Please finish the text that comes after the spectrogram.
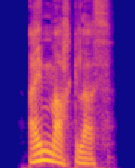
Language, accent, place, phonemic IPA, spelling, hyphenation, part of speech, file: German, Germany, Berlin, /ˈaɪ̯nmaxˌɡlaːs/, Einmachglas, Ein‧mach‧glas, noun, De-Einmachglas.ogg
- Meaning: fruit jar, preserving jar (a glass canning jar)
